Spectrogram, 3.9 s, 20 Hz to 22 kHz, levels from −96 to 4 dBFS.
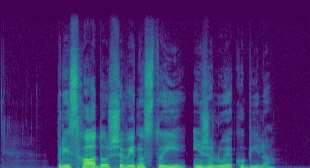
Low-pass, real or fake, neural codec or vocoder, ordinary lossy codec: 19.8 kHz; real; none; none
